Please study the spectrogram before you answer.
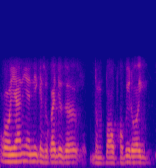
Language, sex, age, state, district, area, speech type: Manipuri, male, 30-45, Manipur, Kangpokpi, urban, conversation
